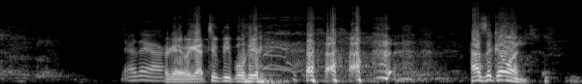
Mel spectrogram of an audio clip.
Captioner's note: laughs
